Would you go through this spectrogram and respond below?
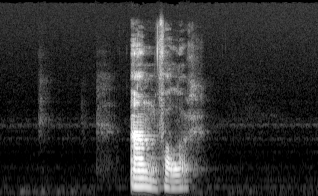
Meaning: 1. attacker 2. attacker, striker
- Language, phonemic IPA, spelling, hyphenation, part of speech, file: Dutch, /ˌaːnˈvɑ.lər/, aanvaller, aan‧val‧ler, noun, Nl-aanvaller.ogg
